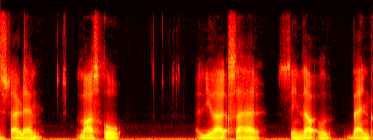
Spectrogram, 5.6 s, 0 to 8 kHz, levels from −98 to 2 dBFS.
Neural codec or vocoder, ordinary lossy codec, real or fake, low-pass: autoencoder, 22.05 kHz, a latent of 192 numbers a frame, VITS, trained on many speakers; none; fake; 7.2 kHz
